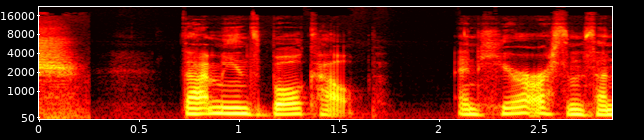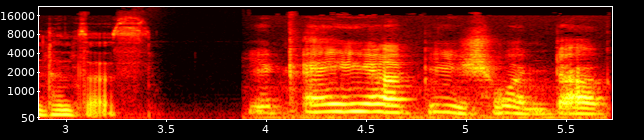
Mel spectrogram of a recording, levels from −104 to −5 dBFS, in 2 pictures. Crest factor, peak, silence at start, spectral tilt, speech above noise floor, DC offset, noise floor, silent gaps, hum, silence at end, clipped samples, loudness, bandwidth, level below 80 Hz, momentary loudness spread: 18 dB; -6 dBFS; 0 s; -5.5 dB/octave; 40 dB; under 0.1%; -62 dBFS; none; none; 0 s; under 0.1%; -24 LUFS; 17.5 kHz; -52 dBFS; 17 LU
